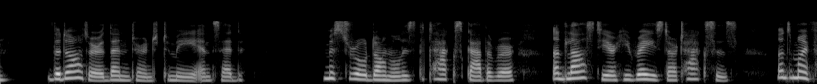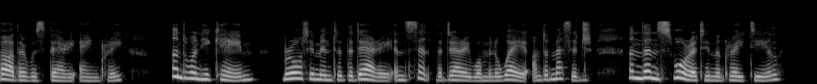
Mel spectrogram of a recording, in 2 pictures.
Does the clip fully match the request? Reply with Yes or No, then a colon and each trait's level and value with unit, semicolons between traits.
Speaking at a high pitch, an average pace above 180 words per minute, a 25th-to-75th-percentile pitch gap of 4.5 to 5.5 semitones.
Yes: high, 205 Hz; average, 200 wpm; average, 4.9 semitones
